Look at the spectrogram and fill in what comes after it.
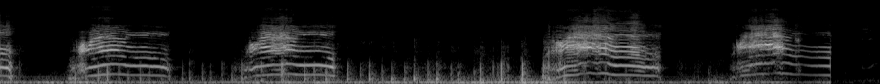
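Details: Domestic cat giving four drawn-out, harmonic meows, each about a second long and gently rising then falling, spaced a couple of seconds apart, over a steady low hum.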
